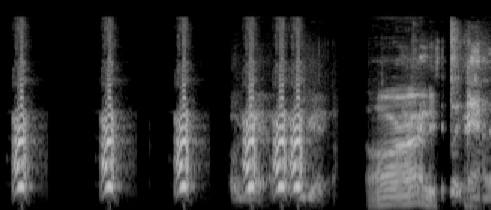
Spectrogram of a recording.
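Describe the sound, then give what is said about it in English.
A man imitates a dog with short, evenly spaced woofs, then a quick triple bark, followed by a longer drawn-out howling yelp, loud. “sound like a dog.”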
